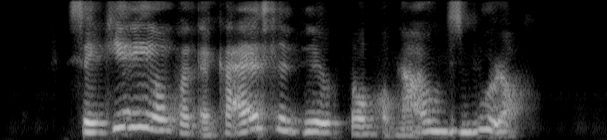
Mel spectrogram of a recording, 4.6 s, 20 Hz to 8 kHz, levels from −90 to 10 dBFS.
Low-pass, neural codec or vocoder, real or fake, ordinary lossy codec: none; codec, 16 kHz, 1 kbps, FreqCodec, smaller model; fake; none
